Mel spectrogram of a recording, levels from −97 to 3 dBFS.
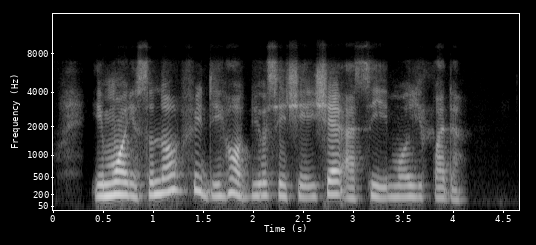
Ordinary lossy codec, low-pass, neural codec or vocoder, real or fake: Opus, 24 kbps; 7.2 kHz; codec, 16 kHz, 0.8 kbps, ZipCodec; fake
